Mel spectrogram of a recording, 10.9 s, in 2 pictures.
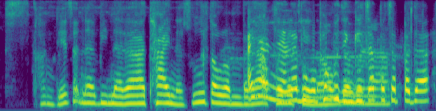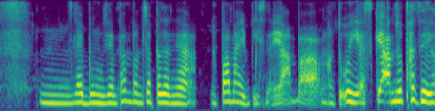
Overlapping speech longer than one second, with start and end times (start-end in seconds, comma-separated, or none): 3.1-4.7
